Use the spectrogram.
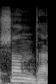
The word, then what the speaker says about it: সন্ধ্যা: উচ্চারণ হবে না যেমন সন্ধ্যা এখানে জ ফলা থাকলেও আকারের কিন্তু প্রাধান্য তাই এটা উচ্চারণ হবে সন্ধ্যা স থাকলে স ধা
